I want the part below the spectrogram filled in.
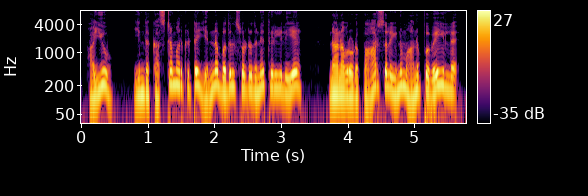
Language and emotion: Tamil, fearful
